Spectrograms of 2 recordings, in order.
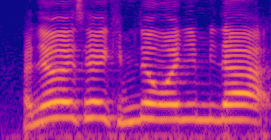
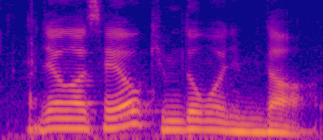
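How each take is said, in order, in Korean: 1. 힘을 준 록 가수 같은 목소리로 들려요. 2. 꽉 차고 자연스러운 말하는 목소리로 들려요. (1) "예전엔 제가 강사 소개를 할 때 ... 이 소리가 났어요. 되게 싸 보이지 않아요?" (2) "이렇게 목소리가 바뀌었어요"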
